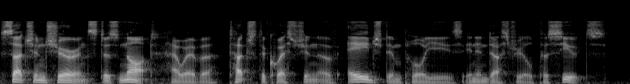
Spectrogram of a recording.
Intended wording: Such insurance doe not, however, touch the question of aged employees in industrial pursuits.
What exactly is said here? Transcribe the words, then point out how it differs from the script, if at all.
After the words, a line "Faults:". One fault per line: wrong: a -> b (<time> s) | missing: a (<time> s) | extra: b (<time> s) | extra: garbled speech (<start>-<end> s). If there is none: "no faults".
Such insurance does not, however, touch the question of aged employees in industrial pursuits.
Faults:
wrong: doe -> does (1.0 s)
